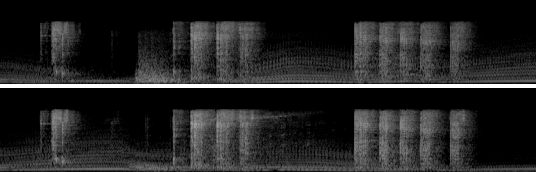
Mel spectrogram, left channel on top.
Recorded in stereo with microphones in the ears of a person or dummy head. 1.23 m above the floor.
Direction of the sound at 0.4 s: 10° right (ahead or behind).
